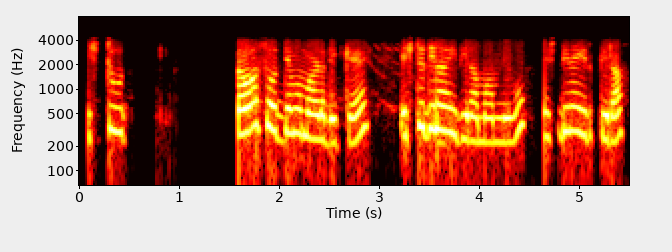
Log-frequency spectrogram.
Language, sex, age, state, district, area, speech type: Kannada, female, 18-30, Karnataka, Chikkaballapur, urban, conversation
